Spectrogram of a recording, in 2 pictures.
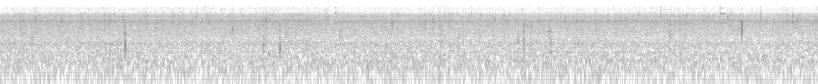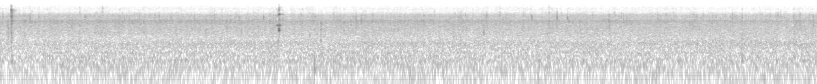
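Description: Light rain falling, a faint even patter, with a few small clicks; the sharpest comes about eleven seconds in.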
